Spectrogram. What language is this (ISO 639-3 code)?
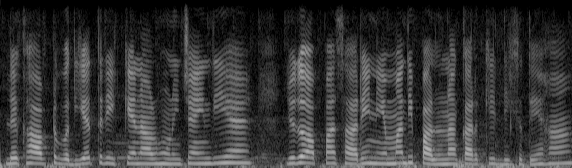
pan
